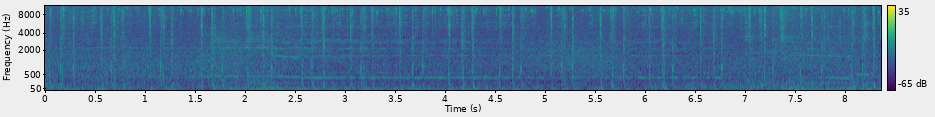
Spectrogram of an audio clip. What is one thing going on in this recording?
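Horse hooves thud rhythmically on a dirt path.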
